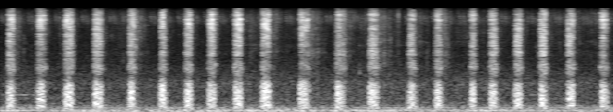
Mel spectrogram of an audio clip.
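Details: Courting European hedgehogs in a scuffle: quick, loud huffing snorts nearly four per second, irregular spacing with brief pauses, breathy and noisy, over faint low background sound.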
